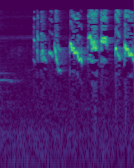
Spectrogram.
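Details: Kecial kuning, the lemon-bellied white-eye, bursting into loud, high, piercing song: quick slurred notes start softly, then swell into strong, rapid twittering phrases over the last second.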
